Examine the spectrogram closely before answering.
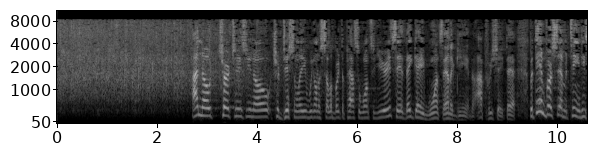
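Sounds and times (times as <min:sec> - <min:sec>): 
audience hand clapping: 0:00.0 - 0:03.8
speech: 0:02.7 - 0:10.6.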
